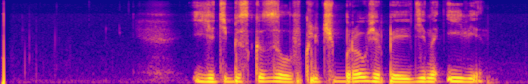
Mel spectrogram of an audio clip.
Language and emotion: Russian, angry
